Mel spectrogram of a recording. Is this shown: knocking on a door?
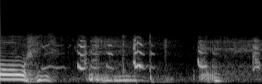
no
